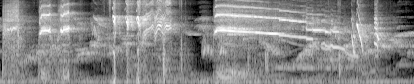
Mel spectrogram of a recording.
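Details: Agitated Oriental magpie-robin ('kacer setan alas ngamuk') giving scratchy clicking notes, then a long clear whistle sliding slowly downward, followed by quick chattering phrases; faint low background hum.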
